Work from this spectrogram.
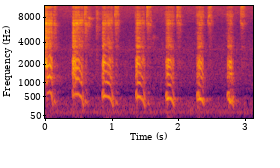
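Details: Pet female chinchilla in estrus calling: short, sharp, squeaky barks that drop steeply in pitch. Seven calls come at a steady rhythm, about two a second, against a quiet indoor background hum.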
